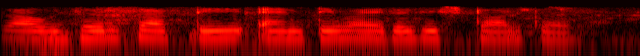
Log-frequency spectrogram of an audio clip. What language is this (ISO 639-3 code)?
mar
